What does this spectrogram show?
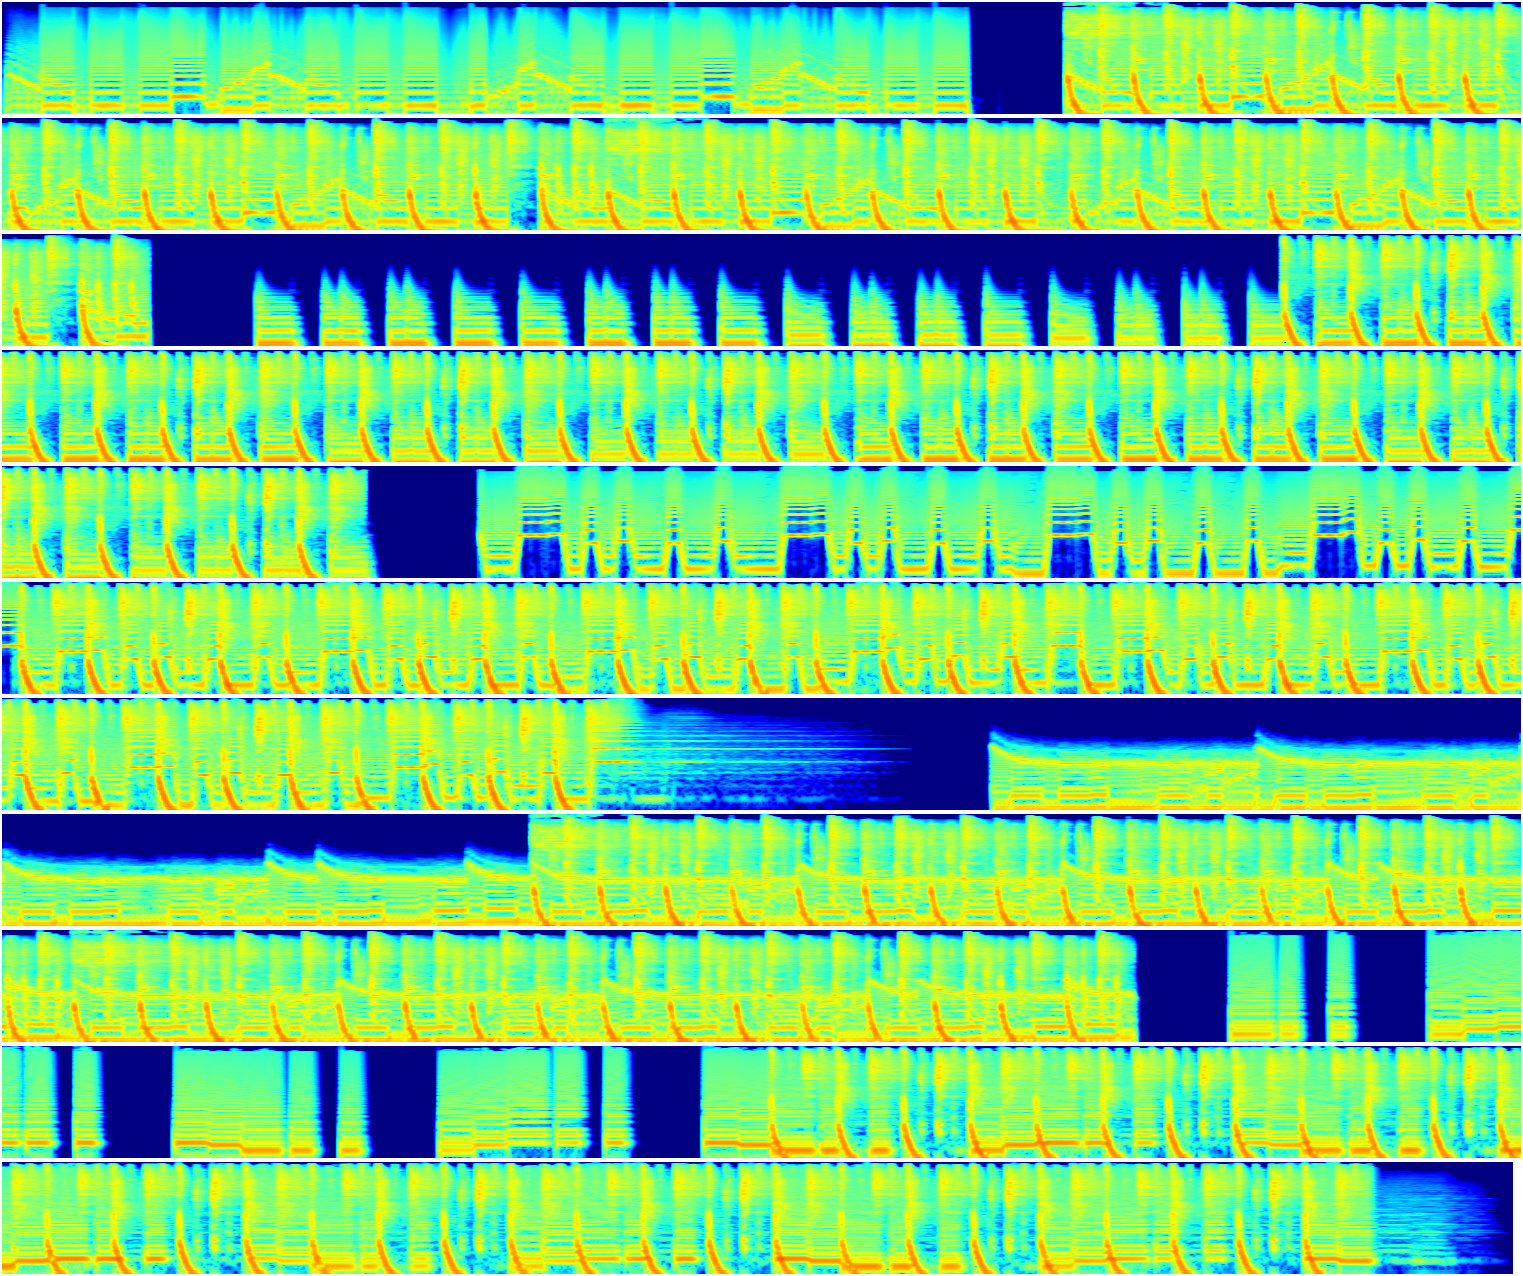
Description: Special Techno collection containing essential soundware ranging from commercial radio techno sound to uncompromising "Detroit" underground sound (synth basses, seq. programs, chords and arpeggio grooves with BPM synchronized LFO).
